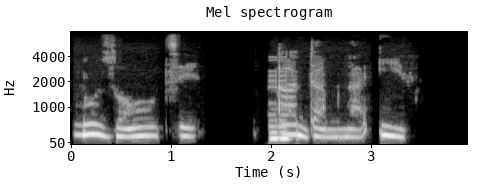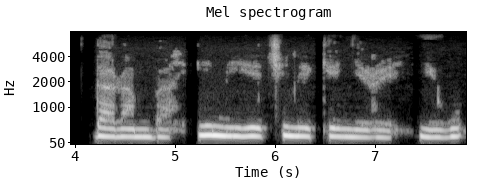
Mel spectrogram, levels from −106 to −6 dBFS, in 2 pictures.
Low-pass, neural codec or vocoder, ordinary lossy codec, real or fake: 7.2 kHz; none; AAC, 48 kbps; real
